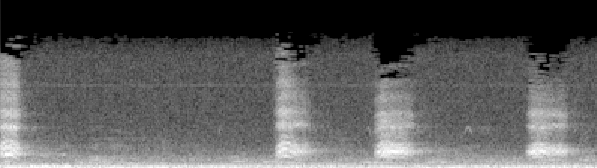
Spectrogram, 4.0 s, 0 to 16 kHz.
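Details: Harsh caws from a crow in San Diego, California, USA, 27 February 2009: four rough, broadband calls spread unevenly over four seconds against low-pitched background rumble.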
